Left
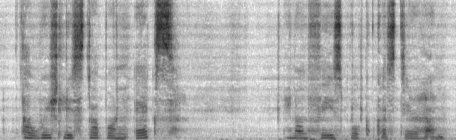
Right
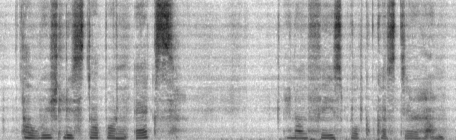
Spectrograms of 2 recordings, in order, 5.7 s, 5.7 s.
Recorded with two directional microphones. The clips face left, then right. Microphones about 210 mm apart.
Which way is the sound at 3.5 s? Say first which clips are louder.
Right 2 dB; 10° right (ahead or behind).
